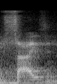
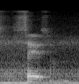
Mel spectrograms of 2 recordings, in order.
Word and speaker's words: Saison: supposed to be pronounced so you're not saying seizen anymore it's seism you know San not St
